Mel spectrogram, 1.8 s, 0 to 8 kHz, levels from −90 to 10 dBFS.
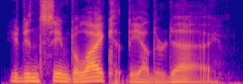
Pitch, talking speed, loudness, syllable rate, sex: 100 Hz, 295 wpm, -18 LUFS, 6.4 syllables/s, male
